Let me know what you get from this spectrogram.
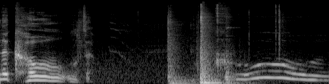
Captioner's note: sound of door closing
